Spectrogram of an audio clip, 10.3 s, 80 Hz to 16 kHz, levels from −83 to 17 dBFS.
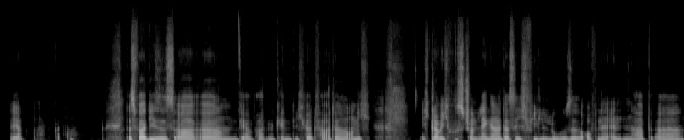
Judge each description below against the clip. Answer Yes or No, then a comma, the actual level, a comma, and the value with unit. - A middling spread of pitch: No, narrow, 2.3 semitones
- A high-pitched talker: No, low, 100 Hz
